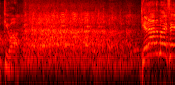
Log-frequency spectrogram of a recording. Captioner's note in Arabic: ضحك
